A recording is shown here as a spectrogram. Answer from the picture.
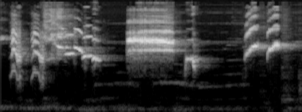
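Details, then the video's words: Short excerpt of Asian pied starling lure song for reviving lazy singers: quick chattering notes, a sustained harsh rasp and rising whistled chirps, with a faint low background hum. "BURUNG MALAS BUNYI JADI GACOR LAGI (JALAK SUREN)"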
